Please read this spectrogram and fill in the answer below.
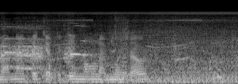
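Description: Chickens clucking and a rooster crowing, mixed with people talking.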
